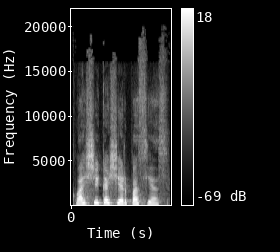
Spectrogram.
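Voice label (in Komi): "классика серпасъяс", Komi, female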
